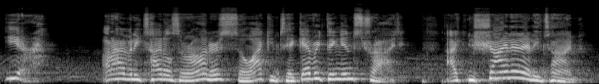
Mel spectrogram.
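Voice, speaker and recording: A woman's voice: on the high side, very animated, brisk, slight background noise. A woman voicing a confident, breezy teenage boy idol who is eager to shine, in an anime fan dub. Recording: music under the voice.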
